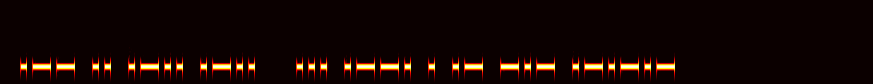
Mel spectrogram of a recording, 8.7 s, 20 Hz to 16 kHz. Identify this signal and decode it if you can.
Morse code, heard as a keyed tone, about 20 wpm, 700 Hz. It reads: WILL SPEAK.
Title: Sentences with 2-Word Phrases - Spoken Beginning - 20wpm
